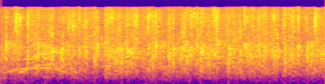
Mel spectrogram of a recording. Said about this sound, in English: Well, round of applause for this person,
